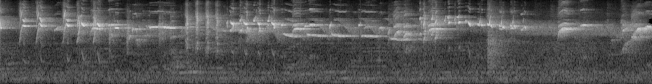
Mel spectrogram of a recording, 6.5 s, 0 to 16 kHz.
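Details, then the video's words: Red siskin 'gacor' song, continuous high twittering with rapid notes, buzzy trills and slurred descending whistles, barely pausing. "RED SISKIN CLASICC MEWAH GACOR 24 JAM"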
